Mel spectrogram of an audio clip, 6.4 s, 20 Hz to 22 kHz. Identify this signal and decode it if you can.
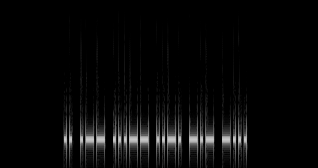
Morse code, heard as a keyed tone, about 21 wpm, 700 Hz. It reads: IW3FKB
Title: DXCC-100 Call Signs - 6 Characters - 22wpm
